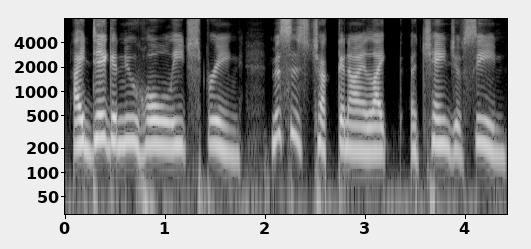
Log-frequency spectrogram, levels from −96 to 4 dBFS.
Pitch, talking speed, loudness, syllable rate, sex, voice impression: 210 Hz, 215 wpm, -19 LUFS, 4.9 syllables/s, female, feminine, very adult-like, fluent, intellectual, slightly sharp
